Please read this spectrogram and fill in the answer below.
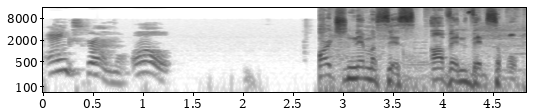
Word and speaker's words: Angstrom: Oh, that's how you say his name, Angstrom.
